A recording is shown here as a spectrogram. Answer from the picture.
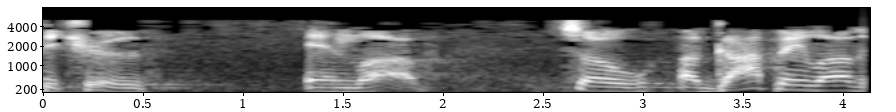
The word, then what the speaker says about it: agape: There's agape love. A-G-A-P-E is the way we would spell it.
